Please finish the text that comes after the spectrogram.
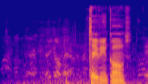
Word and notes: Tavian Combs: TAY vee in COMBS

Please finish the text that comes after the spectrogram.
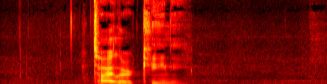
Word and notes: Tyler Kiehne: TIE ler KEY KNEE

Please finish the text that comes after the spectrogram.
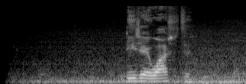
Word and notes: D.J. Washington: DEE JAY WASH ing ton

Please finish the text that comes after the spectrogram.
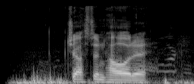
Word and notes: Justin Holaday: JUST ihn HOL a DAY; just like Holiday

